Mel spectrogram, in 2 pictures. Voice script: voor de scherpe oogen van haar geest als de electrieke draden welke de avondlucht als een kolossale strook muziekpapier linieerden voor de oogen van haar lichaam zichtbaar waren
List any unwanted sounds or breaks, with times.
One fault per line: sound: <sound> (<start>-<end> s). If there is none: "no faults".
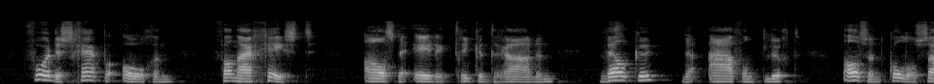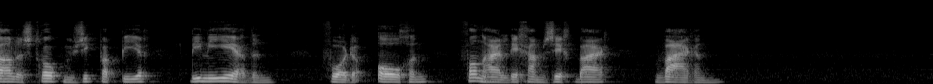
no faults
